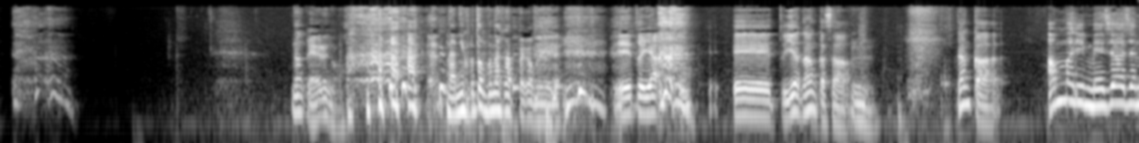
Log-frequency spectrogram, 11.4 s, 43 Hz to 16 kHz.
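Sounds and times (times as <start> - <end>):
person coughing: 0.1 - 0.8, 6.5 - 7.1
speech: 2.9 - 11.3
laughter: 3.5 - 6.4.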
